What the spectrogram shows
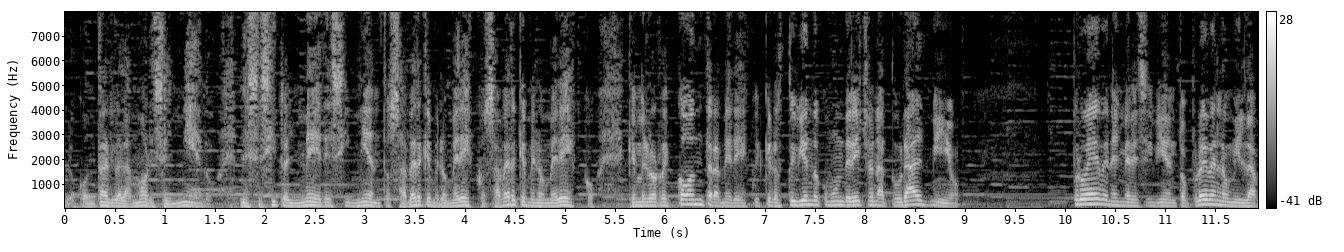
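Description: A man with an Argentine accent hosting a self-help talk show, preaching and telling stories with lively, acted-out voices. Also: mid-range voice. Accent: Argentine Spanish. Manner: animated, preachy, acts out characters in stories. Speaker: self-help radio host. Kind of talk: motivational talk and storytelling.

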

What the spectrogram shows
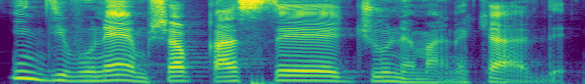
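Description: A woman's voice: low voice, lively intonation, vocal fry. Woman reading as a good-humored young husband. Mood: amused. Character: young husband, amused and protective.

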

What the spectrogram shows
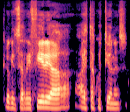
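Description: A man's voice: on the high side, steady tone, a little slow, creaky, no echo. A man with a Rioplatense Spanish accent hosting a live interview, chatting and reading out viewer comments. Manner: conversational, reads viewer comments. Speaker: host.

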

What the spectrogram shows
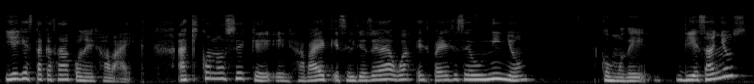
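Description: Chatty woman host, opinionated, casual comic-review talk, mid pitch. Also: normal speed. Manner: chatty, opinionated, animated asides. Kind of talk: casual chat.

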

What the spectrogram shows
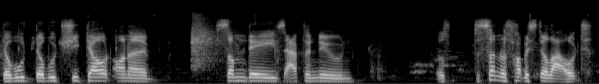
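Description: A man's voice: a little high, flat delivery, normal speed, a little hiss or hum. Young man rambling through band stories. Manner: rambling storyteller, acts out quotes. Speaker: podcast co-host and band member. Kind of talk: casual chat.

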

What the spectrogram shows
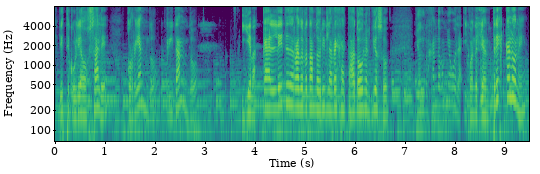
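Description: A man's voice: high-pitched, lively intonation, brisk. A young Chilean man telling a long story in casual chat, rambling and slangy, swearing and acting out voices. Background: guitar music.

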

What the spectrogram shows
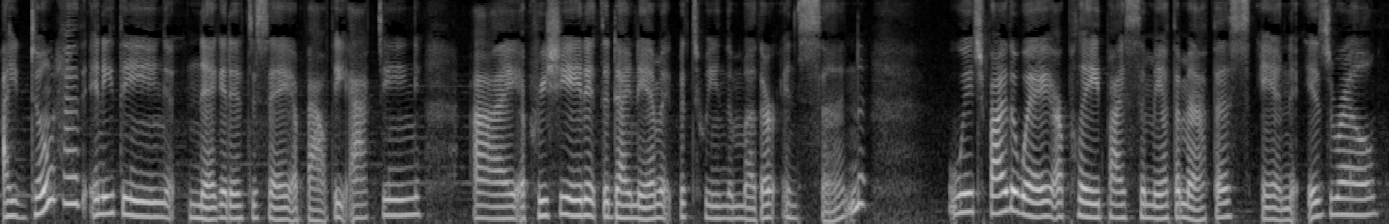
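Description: A woman's voice: on the low side, lively intonation, measured pace, darkish tone. A woman with a congested, stuffy-nosed voice from a cold, hosting a casual, chatty horror movie review full of conversational filler words. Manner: chatty, conversational, frequent "like" and "you know". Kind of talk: casual solo review chat.

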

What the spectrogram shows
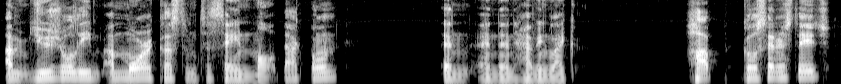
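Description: A man's voice: mid-range voice, unhurried, a little mellow, no echo, studio quality. A congested man co-hosting a podcast, swearing and laughing as he describes a beer in casual detail. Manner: profane, joking, laughs often. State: stuffy, congested. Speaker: podcast co-host. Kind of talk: casual beer-tasting chat.

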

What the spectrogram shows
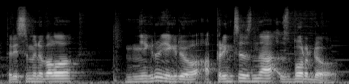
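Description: Muž, spolumoderátor podcastu, v neformálním rozhovoru vtipkuje a často se směje. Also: male voice, medium pitch, fairly even intonation, darkish tone, faint music behind. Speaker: podcast co-host. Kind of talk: casual chat.

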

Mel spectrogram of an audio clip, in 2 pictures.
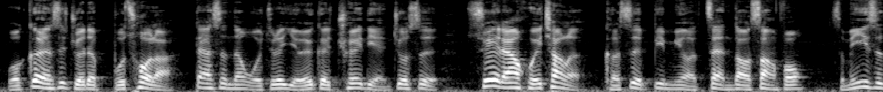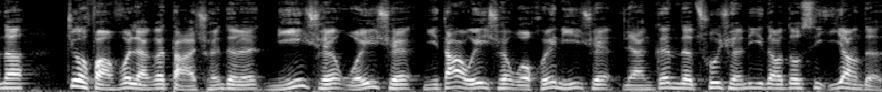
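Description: A man rants through a political opinion monologue at a rapid clip. His voice sits a little high, and his delivery is combative and scornful. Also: fairly bright tone. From Taiwan. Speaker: political commentary host.

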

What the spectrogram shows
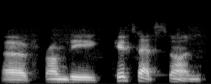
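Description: A man co-hosting a casual podcast over a video call, reading out news headlines in a halting way full of fillers and self-corrections while his audio breaks up. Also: lowish voice, big pitch swings, no room sound. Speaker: podcast co-host. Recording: dull, muffled call audio.

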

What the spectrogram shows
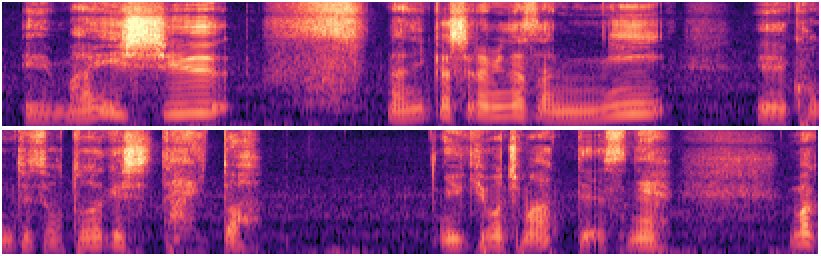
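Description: A male podcast host speaks alone in a hoarse, raspy voice that sounds worn out from shouting. The pitch sits slightly high for a man, and the sound is dry and close. His delivery is casual, apologetic and self-deprecating. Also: dry recording. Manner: self-deprecating, apologetic, with mock-quoted asides. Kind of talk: casual solo podcast monologue.

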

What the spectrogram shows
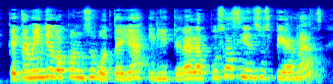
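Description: A woman's voice: high voice, fast, fairly bright tone. A woman with a Mexican accent chatting casually on a podcast, telling slangy anecdotes. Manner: storytelling, slangy, agreeable. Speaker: podcast guest. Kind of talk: casual chat.

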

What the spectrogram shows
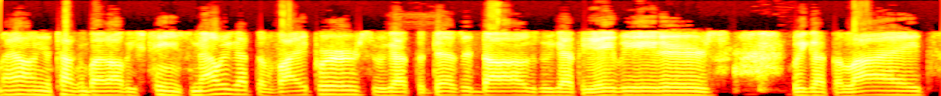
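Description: A man's voice: mid-range voice, dry recording. Guy calling in over the phone, muffled line, plain-spoken, dry. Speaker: caller. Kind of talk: casual call-in chat.

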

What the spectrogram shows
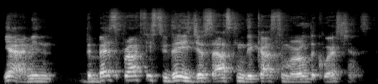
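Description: A man's voice: fairly high pitch, lively intonation, quick pace, fairly bright tone. Man explaining in English. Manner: non-native English phrasing. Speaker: company representative, podcast guest. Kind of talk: casual interview, explaining a product.

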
